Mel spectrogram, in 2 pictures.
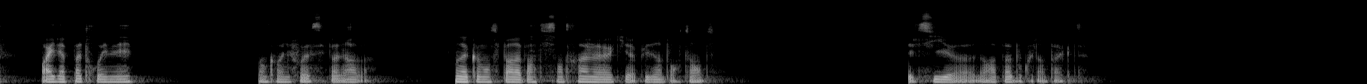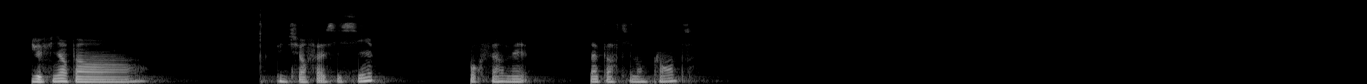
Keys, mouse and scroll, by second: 1.5 click, 2.1 alt+click, 2.7 alt+right click, 3.0 z, 3.3 z, 3.8 z, 5.2 z, 5.8 z, 8.7 alt+click, 9.8 alt+right click, 11.3 alt+click, 12.6 right click, 12.9 click, 13.7 alt+click, 15.0 alt+middle click, 16.1 alt+middle click, 16.5 alt+click, 18.1 click, 19.1 click, 19.9 shift+click, 21.6 alt+click, 22.6 shift+click, 23.8 click, 26.3 click.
